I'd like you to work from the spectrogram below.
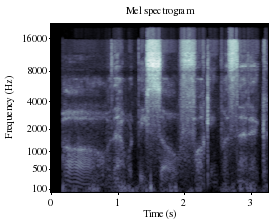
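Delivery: low, soft, disgusted whisper.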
